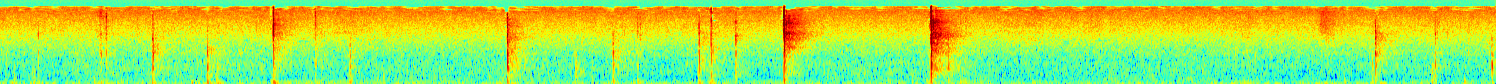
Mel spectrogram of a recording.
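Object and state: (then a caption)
Foil mask sachet tapped with nails. A flat, hand-sized laminated plastic/foil sachet of Pedi Patrol repairing foot masks, filled with a thin sheet mask, is held up in both hands and tapped with fingertips and short manicured nails. Quiet, bright, clicky taps come at an irregular pace, each dying away almost instantly, with a few sharper, louder clicks standing out over a faint, steady background.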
